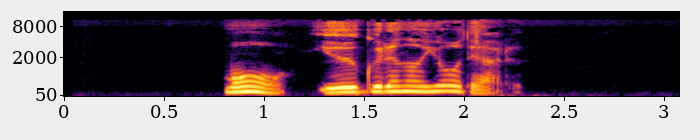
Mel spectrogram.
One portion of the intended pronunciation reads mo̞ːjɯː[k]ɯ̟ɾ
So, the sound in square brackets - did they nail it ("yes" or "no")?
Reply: no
